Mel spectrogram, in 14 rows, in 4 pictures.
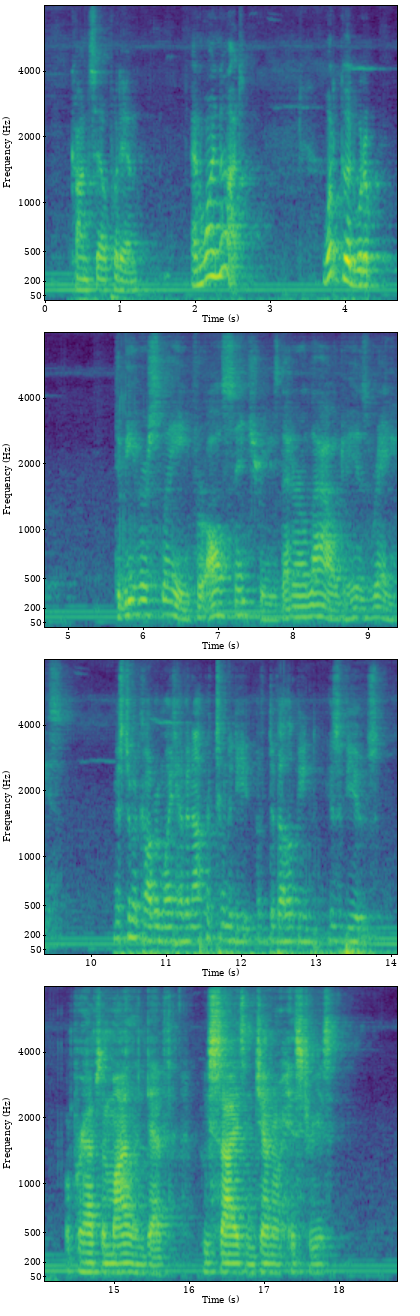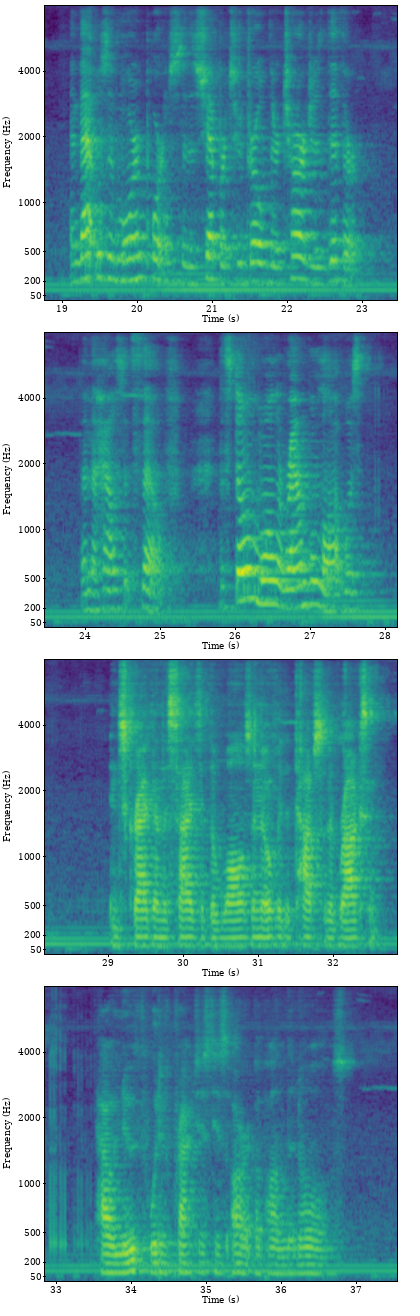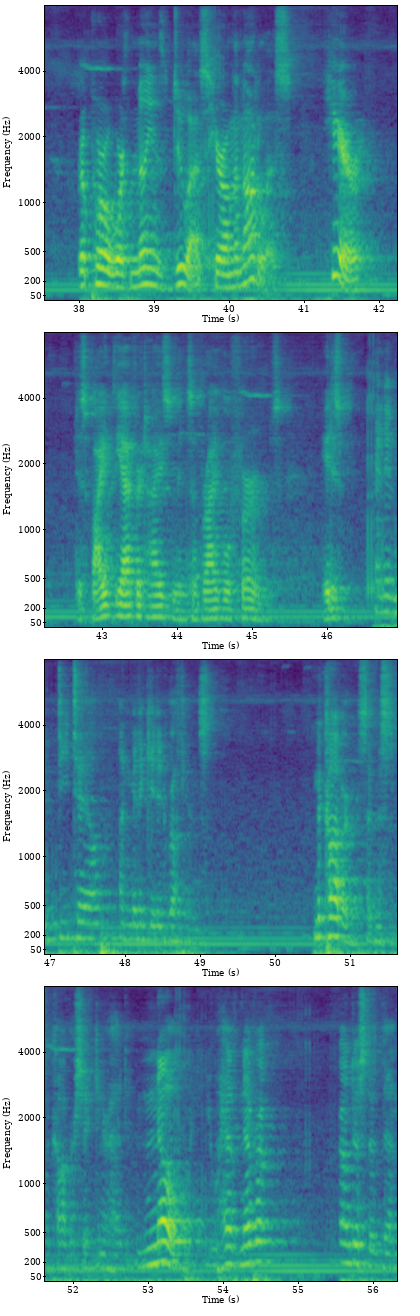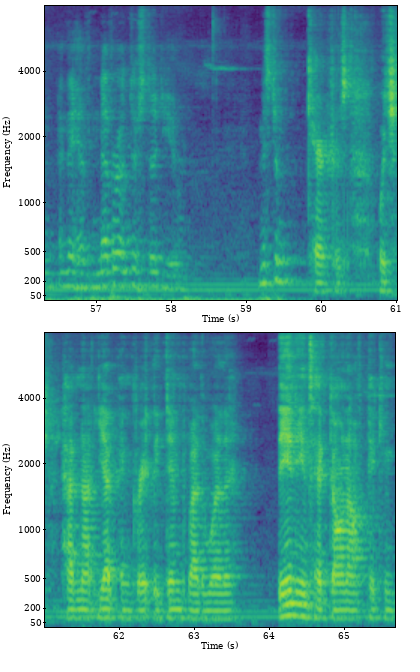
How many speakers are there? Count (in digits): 5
